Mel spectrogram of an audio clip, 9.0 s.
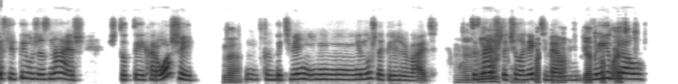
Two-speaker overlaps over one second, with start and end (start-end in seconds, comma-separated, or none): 6.3-8.5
